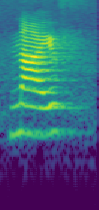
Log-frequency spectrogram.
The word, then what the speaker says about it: knife: Knee, knife, not, no. So which is silent here? K. K is silent in every word.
